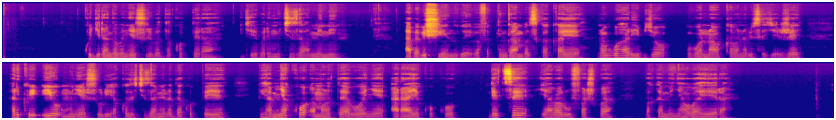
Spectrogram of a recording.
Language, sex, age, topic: Kinyarwanda, male, 18-24, education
